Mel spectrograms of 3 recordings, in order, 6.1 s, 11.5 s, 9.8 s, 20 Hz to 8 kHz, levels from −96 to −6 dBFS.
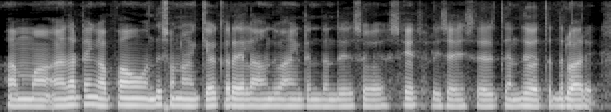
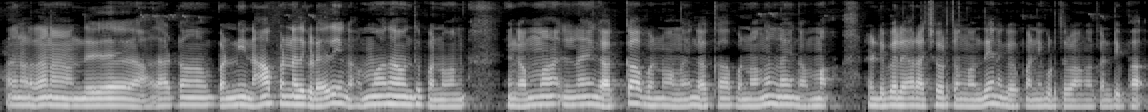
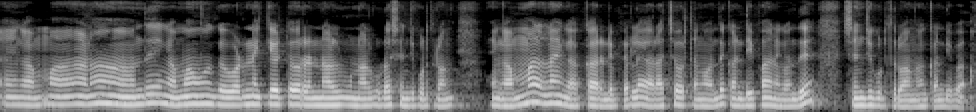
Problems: none marked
